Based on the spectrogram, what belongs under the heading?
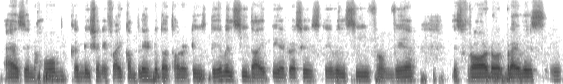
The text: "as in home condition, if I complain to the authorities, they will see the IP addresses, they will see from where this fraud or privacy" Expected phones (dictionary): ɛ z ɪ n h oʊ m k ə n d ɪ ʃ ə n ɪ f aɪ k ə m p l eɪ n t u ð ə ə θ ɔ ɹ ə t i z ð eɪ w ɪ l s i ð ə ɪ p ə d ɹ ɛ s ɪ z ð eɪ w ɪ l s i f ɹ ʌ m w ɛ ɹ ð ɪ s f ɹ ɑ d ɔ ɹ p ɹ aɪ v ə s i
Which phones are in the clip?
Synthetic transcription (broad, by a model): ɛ z ɪ n h oʊ m k ə n d ɪ ʃ ə n ɪ f aɪ k ə m p l eɪ n t u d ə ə t ɔ ɹ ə t i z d eɪ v ɪ l s i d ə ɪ p ə d ɹ ɛ s ɪ z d eɪ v ɪ l s i f ɹ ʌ m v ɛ ɹ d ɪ s f ɹ ɑ d ɔ ɹ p ɹ aɪ v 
